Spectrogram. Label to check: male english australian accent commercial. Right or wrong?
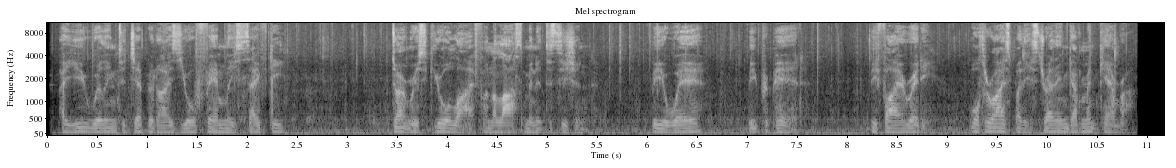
Right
